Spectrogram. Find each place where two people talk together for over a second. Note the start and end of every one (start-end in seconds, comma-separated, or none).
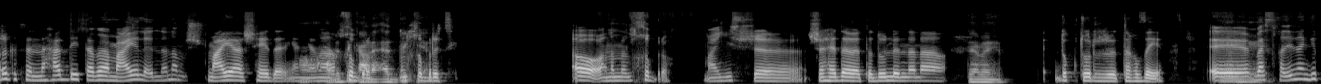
3.0-4.4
